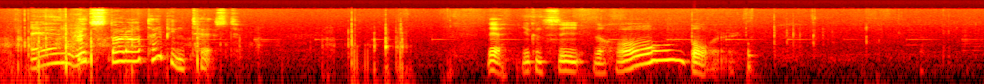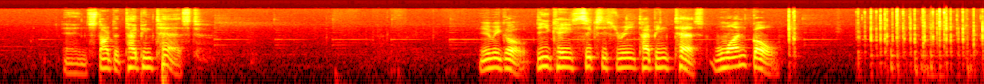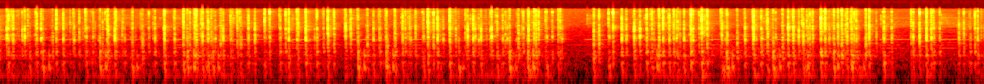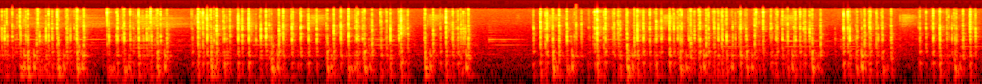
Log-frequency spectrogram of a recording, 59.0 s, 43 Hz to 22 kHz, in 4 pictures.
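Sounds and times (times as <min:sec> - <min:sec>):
mechanical keyboard typing: 0:26.6 - 0:26.8, 0:27.6 - 0:51.4, 0:52.3 - 0:59.0.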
